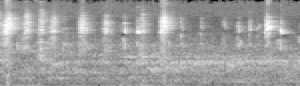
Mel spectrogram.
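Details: Six-day-old Malaysian pied fantail nestlings being fed by their parents in a jam tree, giving thin, high squeaky chips, about three a second, in an uneven run; no other sounds stand out.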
